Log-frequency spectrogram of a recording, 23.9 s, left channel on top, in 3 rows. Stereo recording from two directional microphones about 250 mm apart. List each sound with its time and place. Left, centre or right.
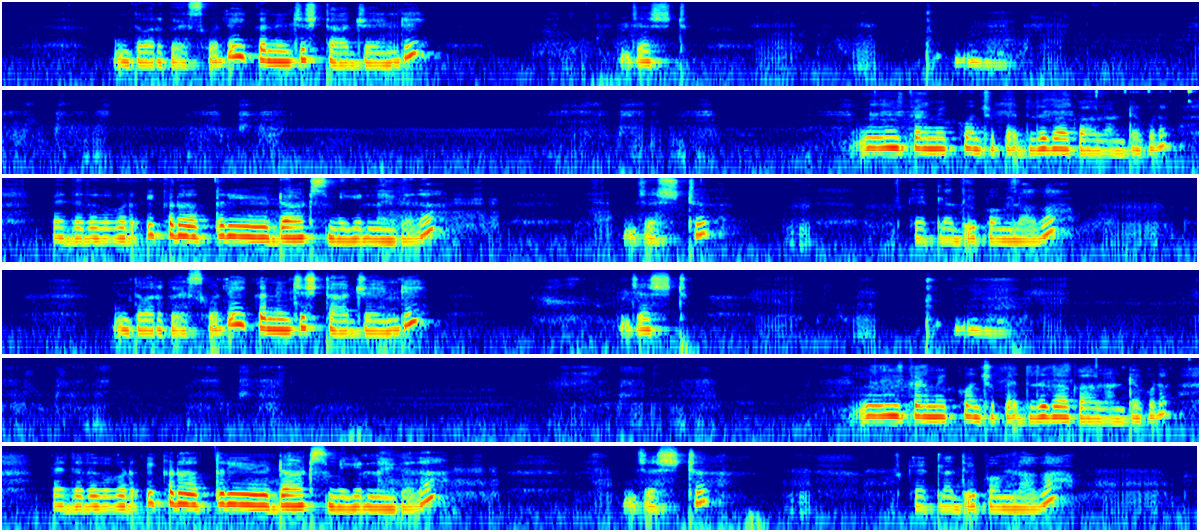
0.3 s speech: right
3.6 s a sound: right
4.2 s speech: right
13.7 s speech: right
19.4 s snort: right
20.1 s speech: centre
21.4 s a sound: centre
22.8 s speech: centre
23.4 s snoring: centre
